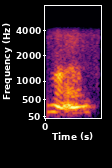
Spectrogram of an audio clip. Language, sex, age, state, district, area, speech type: Odia, female, 60+, Odisha, Gajapati, rural, conversation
